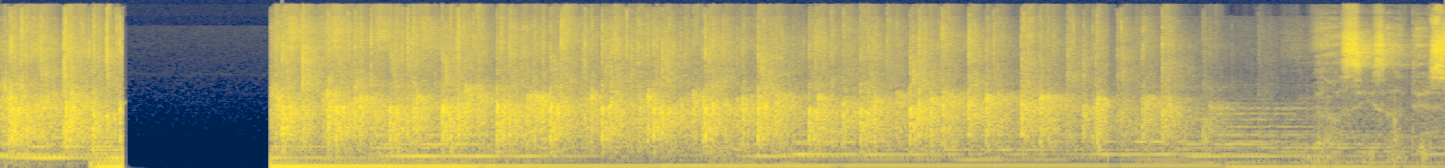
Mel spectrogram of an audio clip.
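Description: A worship congregation applauding during a moment of prophetic adoration, dense sustained clapping with a held organ-like tone underneath, briefly cut out near the start, then continuing over a voice.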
